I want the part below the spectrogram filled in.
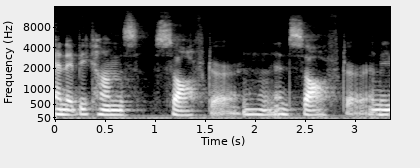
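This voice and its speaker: A woman talks at a moderate pace. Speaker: meditation and yoga teacher. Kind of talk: podcast interview answer about meditation.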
